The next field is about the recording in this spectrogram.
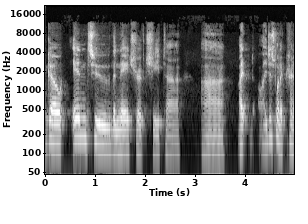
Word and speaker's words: citta: And this is commonly, citta is spelled C-I-T-T-A. It's pronounced citta.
